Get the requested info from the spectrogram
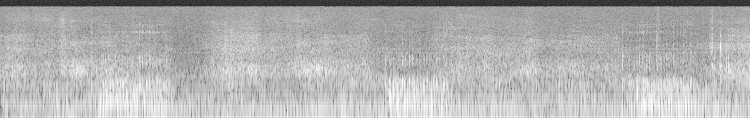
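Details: Pet cat purring during brushing, its rumble swelling with each breath, roughly every two and a half seconds, over faint rustling of bristles through fur.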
